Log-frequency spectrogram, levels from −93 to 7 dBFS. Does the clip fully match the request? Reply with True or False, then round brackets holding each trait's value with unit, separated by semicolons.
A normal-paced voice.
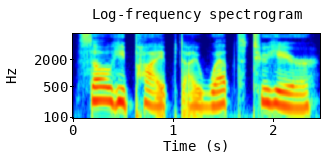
True (170 wpm)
